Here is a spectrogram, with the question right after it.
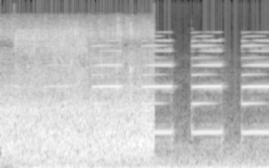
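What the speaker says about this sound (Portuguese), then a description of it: "desliga o despertador" Alarm clock ringing, a rapid electronic beeping in bursts that cuts through a steady loud rumble, repeating in short pulsed groups toward the end.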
